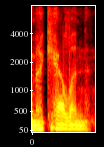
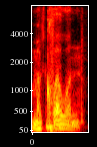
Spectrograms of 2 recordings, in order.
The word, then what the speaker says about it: McKellen: that uh played frodo i think ian mckellen not mcclellan whatever he's not going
